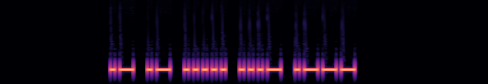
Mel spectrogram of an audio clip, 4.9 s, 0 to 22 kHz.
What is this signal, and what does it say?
Morse code, heard as a keyed tone, about 26 wpm, 700 Hz. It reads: AA5VJ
